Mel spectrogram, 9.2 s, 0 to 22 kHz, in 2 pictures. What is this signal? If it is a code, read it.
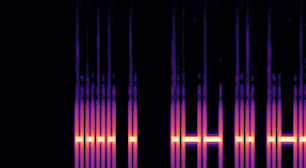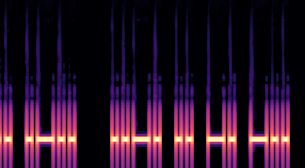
Morse code, heard as a keyed tone, about 15 wpm, 700 Hz. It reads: HE WILL FIND
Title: Sentences from Top 1400 Words 15wpm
